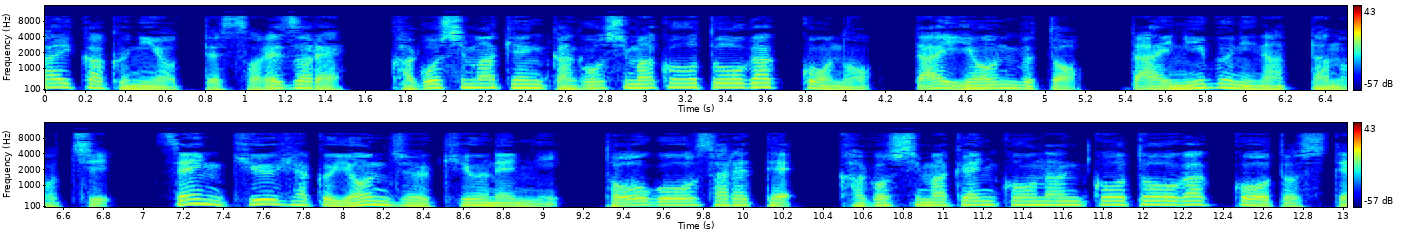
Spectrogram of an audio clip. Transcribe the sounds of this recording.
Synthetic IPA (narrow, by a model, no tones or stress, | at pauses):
aikakɯ̟ɲ̟ijo̞t̪ːe̞so̞ɾe̞zo̞ɾe̞ | kʰaɡo̞ɕimakẽ̞ŋkaɡo̞ɕimako̞ːt̪o̞ːɡakːo̞ːno̞̰d̪̥aijõ̞mbɯ̟t̪o̞̰ | d̪̥aiɲ̟ibɯ̟ɲ̟inat̪ːano̞̰t͡ɕi | sẽ̞ŋkʲɨːçakɯ̟jõ̞ɲ̟d͡ʑɨːkʲʰɨːnẽ̞ɲ̟ːḭt̪o̞ːɡo̞ːsaɾe̞t̪e̞ | kʰaɡo̞ɕimakẽ̞ŋko̞ːnãŋko̞ːt̪o̞ːɡakːo̞ːt̪o̞ɕi̥t̪e̞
